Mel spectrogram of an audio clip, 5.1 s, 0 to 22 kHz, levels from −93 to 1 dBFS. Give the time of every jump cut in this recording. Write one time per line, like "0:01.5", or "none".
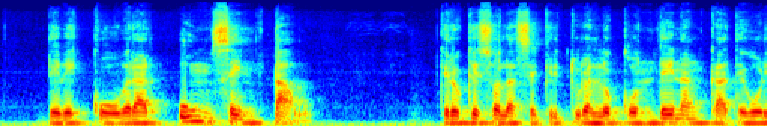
none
